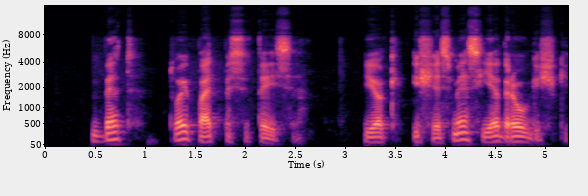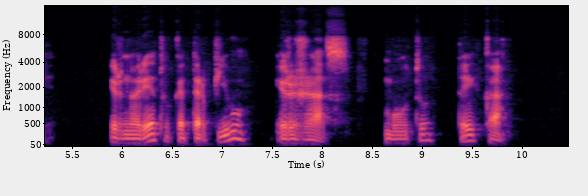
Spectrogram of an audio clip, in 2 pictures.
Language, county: Lithuanian, Vilnius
